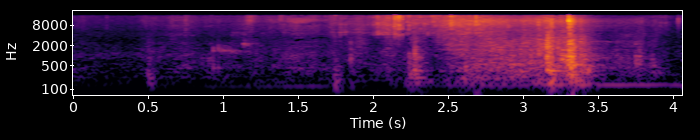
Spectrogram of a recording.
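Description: A trailer's wooden pocket door sliding along its track, starting about two seconds in and ending in a sharp knock.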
